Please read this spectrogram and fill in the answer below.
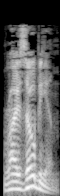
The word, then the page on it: rhizobium: British English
